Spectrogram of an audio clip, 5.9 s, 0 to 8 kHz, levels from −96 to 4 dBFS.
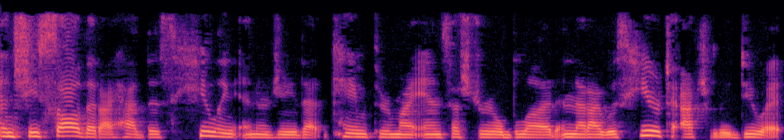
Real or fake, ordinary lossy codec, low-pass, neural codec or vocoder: real; MP3, 48 kbps; 7.2 kHz; none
